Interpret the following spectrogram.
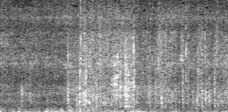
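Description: Wind buffeting the microphone of a camera on a moving mountain bike: a steady low rumble, with faint rattles from the bike rolling over the ground.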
